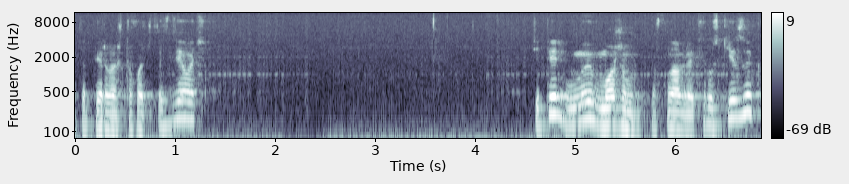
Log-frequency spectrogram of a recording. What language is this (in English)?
Russian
